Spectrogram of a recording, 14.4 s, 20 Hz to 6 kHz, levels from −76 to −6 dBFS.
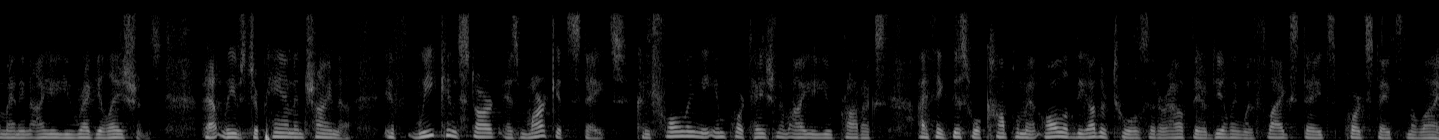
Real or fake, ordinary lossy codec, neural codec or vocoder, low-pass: real; AAC, 24 kbps; none; 5.4 kHz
